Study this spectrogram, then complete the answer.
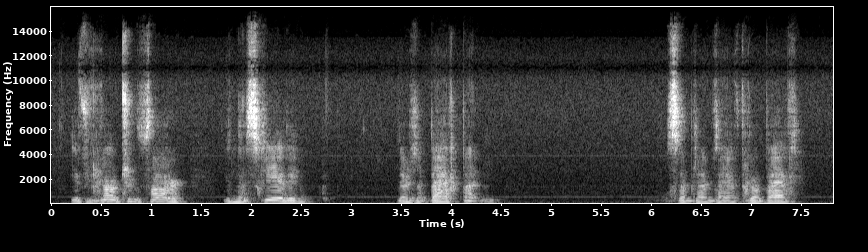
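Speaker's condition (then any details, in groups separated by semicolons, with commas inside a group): Spinal muscular atrophy type two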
